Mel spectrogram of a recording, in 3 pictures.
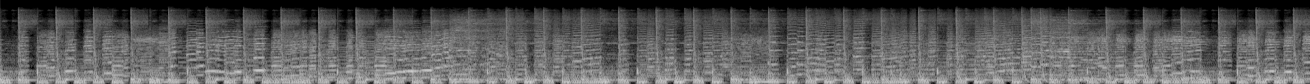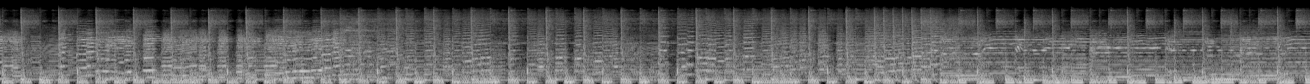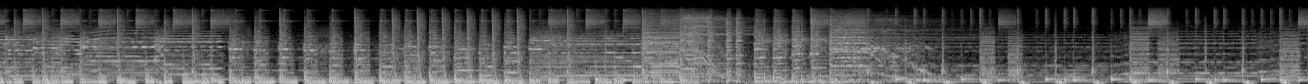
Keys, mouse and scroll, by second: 4.7 Tab, 9.3 Tab, 10.3-11.9 scroll down 1, 12.3 scroll down 1, 13.0-13.9 scroll down 4, 13.9 click, 15.0 shift+click, 16.7 x, 22.5 click, 31.3-31.7 scroll up 2, 32.7 click.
